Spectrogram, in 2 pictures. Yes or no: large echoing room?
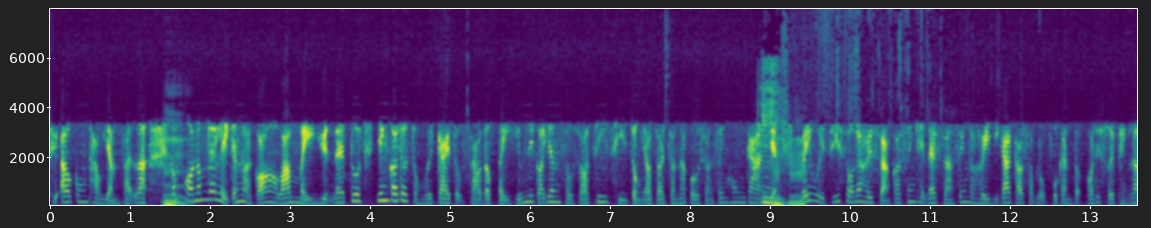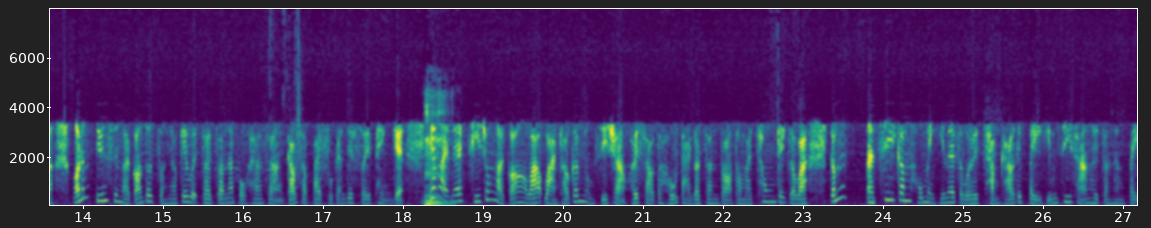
no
